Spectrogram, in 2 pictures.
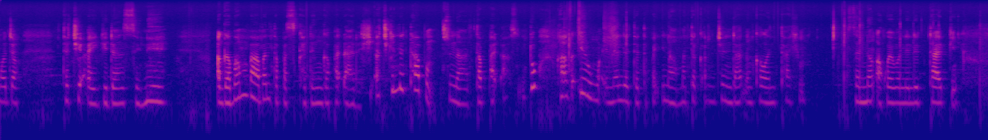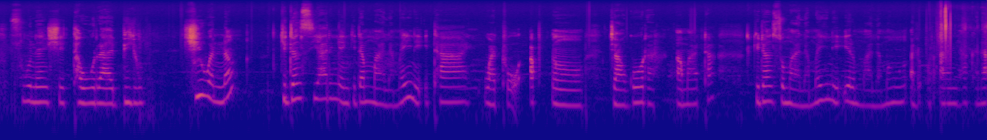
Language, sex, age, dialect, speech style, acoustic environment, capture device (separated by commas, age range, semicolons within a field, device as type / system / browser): Hausa, female, 18-24, Nigeria - Kano, happy, nature, mobile / Linux / Chrome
